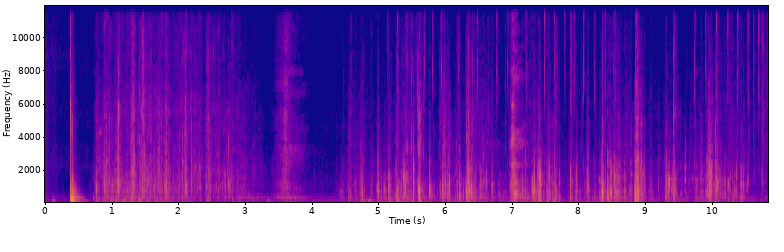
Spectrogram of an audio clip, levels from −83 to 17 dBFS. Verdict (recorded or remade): recorded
